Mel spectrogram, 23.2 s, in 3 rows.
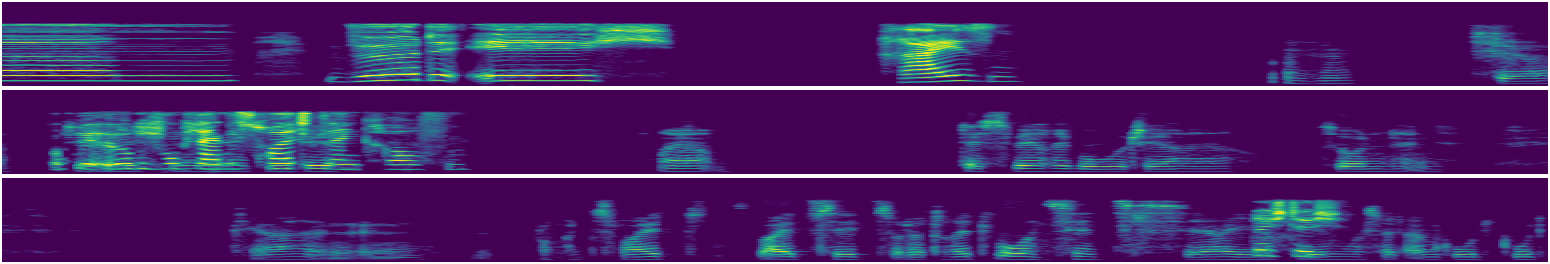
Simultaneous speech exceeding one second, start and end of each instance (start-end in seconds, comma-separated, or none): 8.0-9.5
